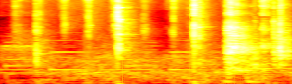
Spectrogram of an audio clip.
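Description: Scissor tips picking lint out from the parts of a sewing machine, a few sharp clicks and snips scattered irregularly, close and quiet, ending in a brief scraping rustle.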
